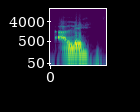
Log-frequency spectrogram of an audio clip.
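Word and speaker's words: Alès: Es el fuerte, significa Alais. Y todavía se escribe igual en francés, pero ahora lo pronuncian los franceses Ale, ¿sí?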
